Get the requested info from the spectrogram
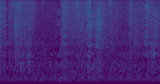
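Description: Faint rustling of plastic-bagged malt being handled and lifted out of a cardboard box, over low room tone.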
